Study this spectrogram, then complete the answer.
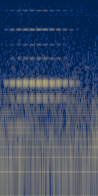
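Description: A phone in the Leisure Suit Larry video game rings with a steady electronic warble that repeats rapidly for about a second and then stops. A low rumble sits under it, and nobody speaks.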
